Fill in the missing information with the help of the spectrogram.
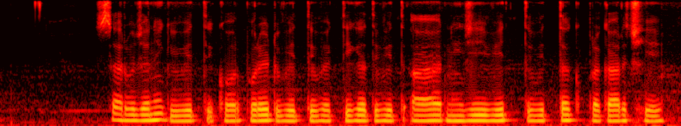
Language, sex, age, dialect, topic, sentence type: Maithili, male, 36-40, Eastern / Thethi, banking, statement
